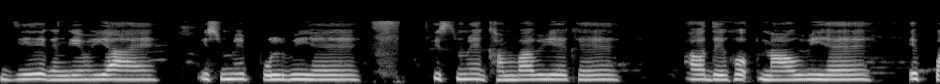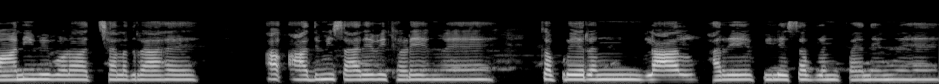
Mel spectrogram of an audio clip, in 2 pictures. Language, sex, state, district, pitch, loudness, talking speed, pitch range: Hindi, female, Uttar Pradesh, Budaun, 225 Hz, -17 LUFS, 135 wpm, 220-230 Hz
